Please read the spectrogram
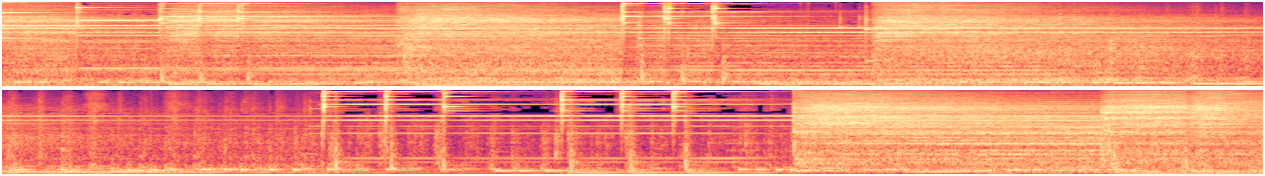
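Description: Marching band music heard from within the front ensemble, with close flurries of struck metal: a mounted row of small cymbals and a Zildjian cymbal stack hit with sticks and left ringing, over drums and the band.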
